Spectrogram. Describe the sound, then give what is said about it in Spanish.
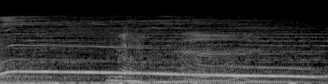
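Several wolves howl together on a hill in one long, sustained, slowly falling chorus, with shorter rising and falling howls weaving in over the steady main tone. The howls are loud and clear, with no talking. “Los lobos aullaban en la colina.”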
